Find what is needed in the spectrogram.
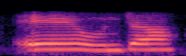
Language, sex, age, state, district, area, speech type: Nepali, female, 18-30, West Bengal, Jalpaiguri, urban, conversation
